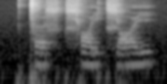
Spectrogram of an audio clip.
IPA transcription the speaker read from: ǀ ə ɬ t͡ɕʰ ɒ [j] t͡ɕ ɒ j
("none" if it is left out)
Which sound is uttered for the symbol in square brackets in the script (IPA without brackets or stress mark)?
j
